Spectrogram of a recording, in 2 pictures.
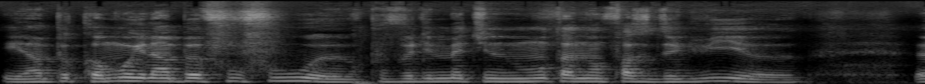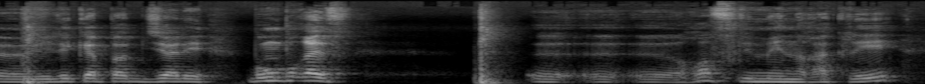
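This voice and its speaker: A middle-aged man of Comorian heritage casually telling a story to his channel's viewers, swinging between low asides and high excited exclamations. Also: moderate pace. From Comorian heritage, France. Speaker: channel host.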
